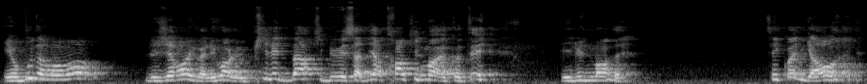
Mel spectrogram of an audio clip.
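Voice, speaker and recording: A man's voice: high voice, a little fast, warm tone. A young man from Seine-et-Marne in France, doing a self-mocking stand-up set on a comedy club stage. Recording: roomy club echo.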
